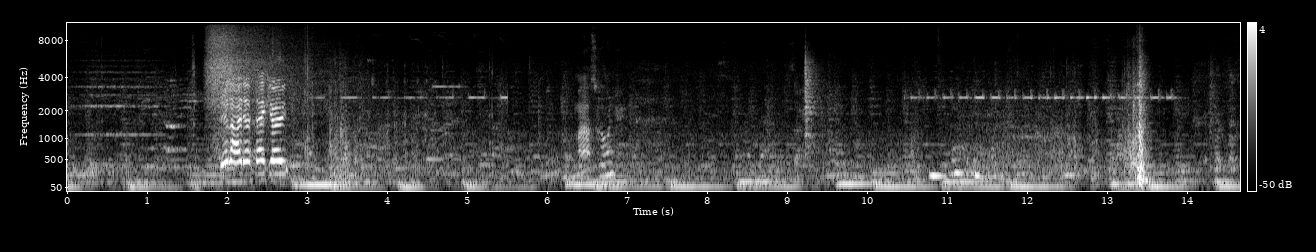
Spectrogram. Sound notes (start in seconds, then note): 3.5 doors beeping; 10.4 sliding door beeps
